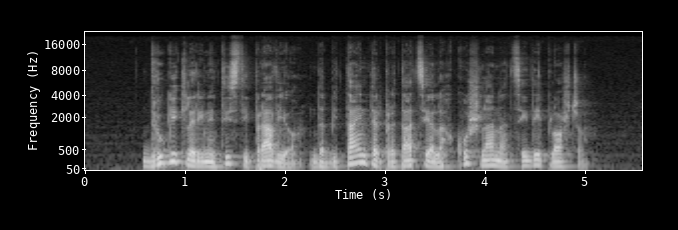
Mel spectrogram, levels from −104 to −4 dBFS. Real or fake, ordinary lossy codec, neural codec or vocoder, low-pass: real; none; none; 19.8 kHz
